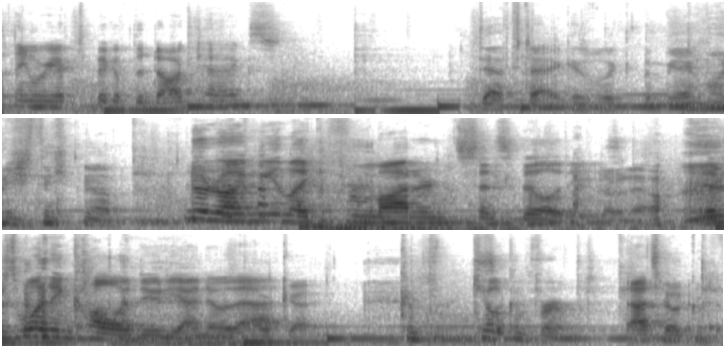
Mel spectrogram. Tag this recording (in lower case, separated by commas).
speech, music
